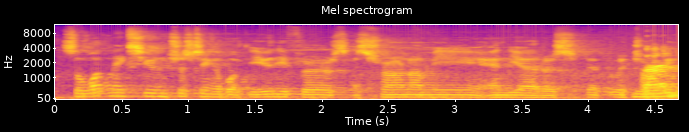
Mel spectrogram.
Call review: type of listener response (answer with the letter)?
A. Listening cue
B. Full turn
B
